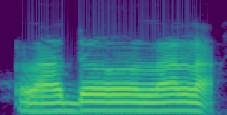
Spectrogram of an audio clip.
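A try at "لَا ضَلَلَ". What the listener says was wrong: nggak ada yang panjang. La, dolala. La, dolala.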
